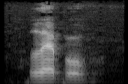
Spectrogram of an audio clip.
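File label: "лэбув", Komi, male; kpv audio dict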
